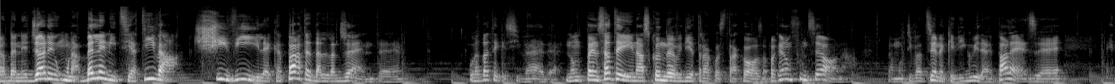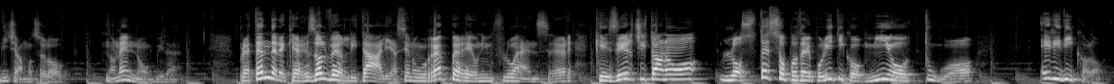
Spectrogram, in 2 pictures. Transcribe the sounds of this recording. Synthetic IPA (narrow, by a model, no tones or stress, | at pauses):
erd̪anːed͡ʒːaːɾeunabɛlːainit̪sːjat̪iːvat͡ʃiviːlekepːart̪ed̪alːad͡ʒɛnt̪e | ɡward̪aːt̪ekesːivɛːd̪enompensaːt̪ed̪inaskond̪ervid̪jɛːt̪ɾoakːwest̪akɔːzaperkenːõɱfunt̪sjɔːna | lamot̪ivat̪sːjoːnekevːiɡwiːd̪ailpalɛːze | ed̪ːit͡ʃaːmot͡ʃelo | nonɛnːobile | pɾet̪ɛnd̪eɾekerːizɔlverlit̪aːljasiːanounrɛpːeɾeuniɱfluɛnserkeːzert͡ʃit̪anolost̪esːopot̪ɛːɾepoliːt̪ikomiːot̪uːo | ɛrːid̪iːkʰolo̰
